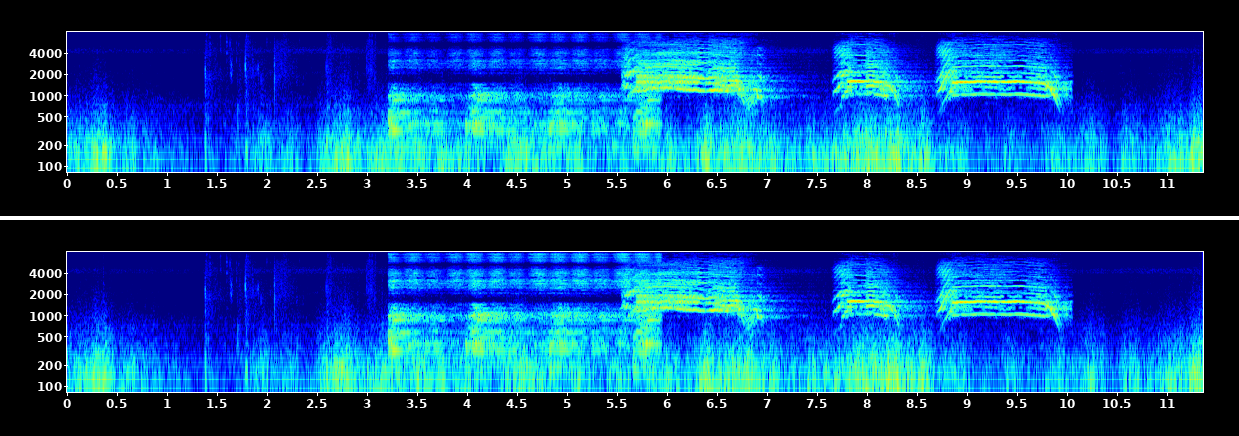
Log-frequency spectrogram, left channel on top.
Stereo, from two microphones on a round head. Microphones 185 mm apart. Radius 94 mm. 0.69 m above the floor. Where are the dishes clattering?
30° right (ahead or behind).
